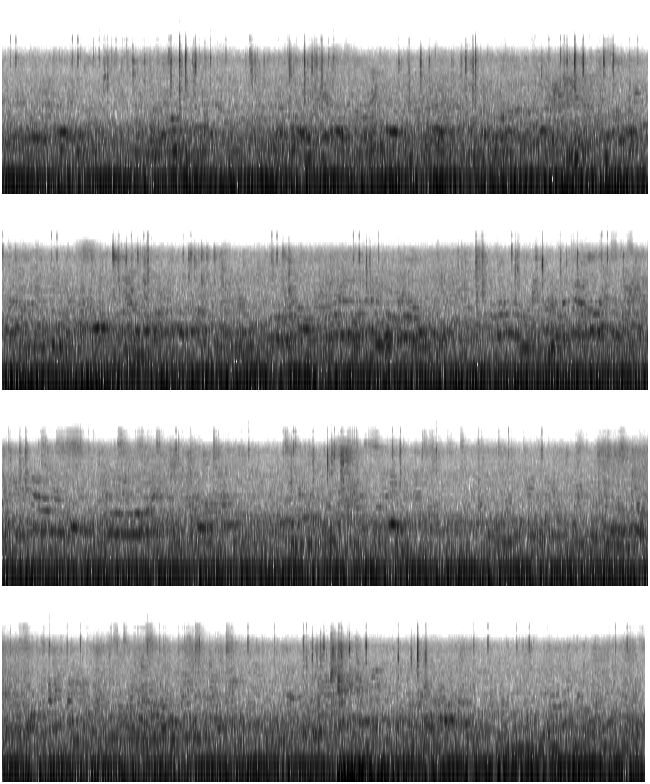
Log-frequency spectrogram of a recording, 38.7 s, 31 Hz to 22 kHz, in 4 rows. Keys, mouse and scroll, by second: 0.2 click, 1.4 right click, 1.8-2.7 alt+middle click, 2.8 ctrl+z, 3.1 right click, 3.4-4.0 alt+middle click, 3.8 1, 4.7 ctrl+a, 4.9 right click, 6.3 1, 7.0 ctrl+a, 8.2 alt+middle click, 8.6 ctrl+z, 9.6 middle click, 10.5 click, 11.1 1, 11.8 ctrl+a, 12.4 right click, 13.8 click, 15.4-17.6 alt+middle click, 17.5 1, 18.7 click, 19.5-22.3 alt+middle click, 22.7-23.3 right click, 23.6 middle click, 24.2 scroll down 1, 24.4 w, 25.3 s, 25.7 right click, 27.0-27.6 click, 29.2-29.9 right click, 30.1 middle click, 30.5-30.8 scroll up 1, 30.8-31.5 right click, 31.5-32.1 middle click, 33.2-33.8 alt+middle click, 33.8-34.9 typing, 34.9 scroll down 1, 35.3 alt+x, 35.9-36.2 scroll up 1, 36.2 middle click, 38.0-38.3 scroll up 1, 38.3 middle click.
